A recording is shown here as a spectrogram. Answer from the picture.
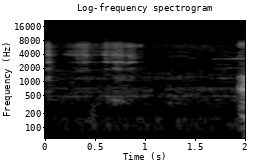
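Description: Metal ladle scraping against the side of an enamel pot as it scoops thick milk pudding: a light click at the start, then soft rubbing for under a second.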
